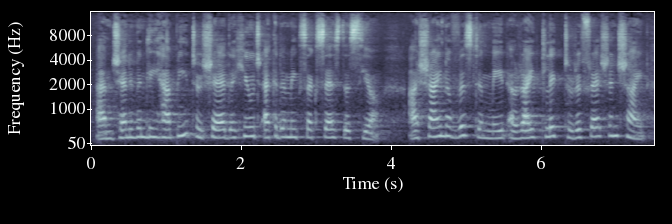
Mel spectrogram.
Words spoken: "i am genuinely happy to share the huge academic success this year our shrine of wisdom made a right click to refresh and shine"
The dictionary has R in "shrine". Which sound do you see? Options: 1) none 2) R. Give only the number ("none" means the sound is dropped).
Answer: 1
